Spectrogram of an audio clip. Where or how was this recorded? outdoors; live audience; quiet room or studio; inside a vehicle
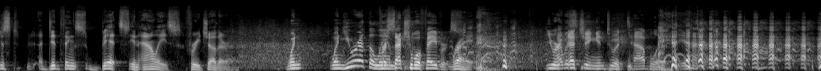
live audience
